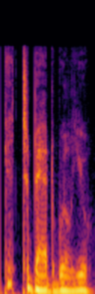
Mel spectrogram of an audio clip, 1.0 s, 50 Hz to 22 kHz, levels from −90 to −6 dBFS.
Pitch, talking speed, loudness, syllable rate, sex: 95 Hz, 315 wpm, -17 LUFS, 5.6 syllables/s, male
